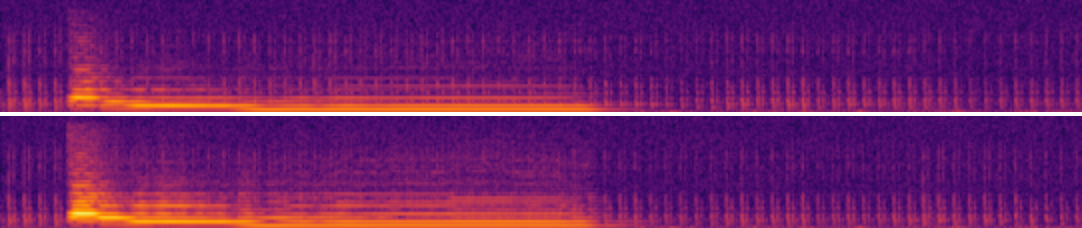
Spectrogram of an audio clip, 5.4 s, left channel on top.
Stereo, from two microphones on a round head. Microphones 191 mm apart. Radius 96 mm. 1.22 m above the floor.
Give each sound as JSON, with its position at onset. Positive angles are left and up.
{"t": 0.3, "sound": "a flute", "side_deg": -40, "distance_m": 0.9}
